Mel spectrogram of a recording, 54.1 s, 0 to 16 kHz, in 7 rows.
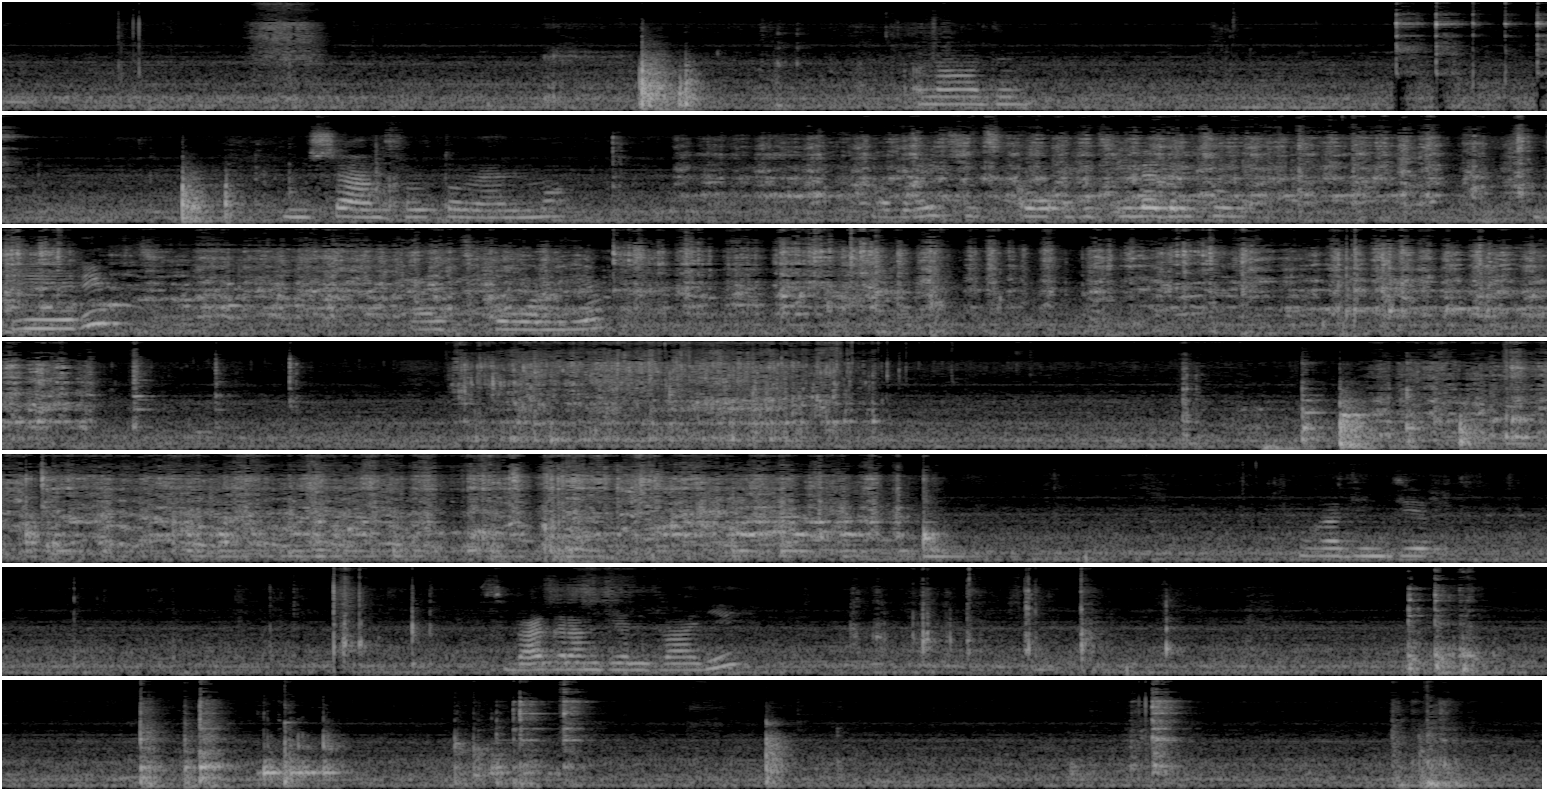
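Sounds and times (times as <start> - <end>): metal whisk scraping and rattling: 11.1 - 24.0, 30.0 - 35.6.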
